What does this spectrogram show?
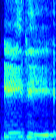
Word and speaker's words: EDI: are you named edie edie is the phonetic pronunciation of edi that is an acronym for enhanced defense intelligence why are you named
